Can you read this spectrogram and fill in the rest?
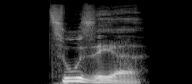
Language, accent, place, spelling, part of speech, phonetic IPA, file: German, Germany, Berlin, zusehe, verb, [ˈt͡suːˌzeːə], De-zusehe.ogg
- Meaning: inflection of zusehen: 1. first-person singular dependent present 2. first/third-person singular dependent subjunctive I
